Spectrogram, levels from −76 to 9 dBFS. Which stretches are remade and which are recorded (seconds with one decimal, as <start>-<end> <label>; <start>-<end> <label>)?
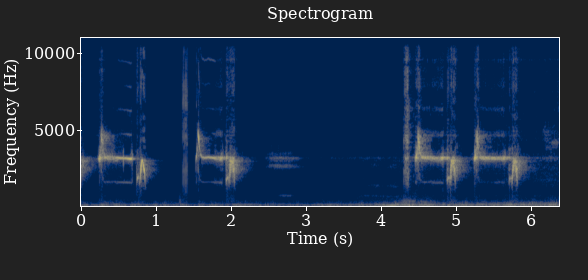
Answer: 0.0-0.5 remade; 0.5-1.8 recorded; 1.8-6.4 remade

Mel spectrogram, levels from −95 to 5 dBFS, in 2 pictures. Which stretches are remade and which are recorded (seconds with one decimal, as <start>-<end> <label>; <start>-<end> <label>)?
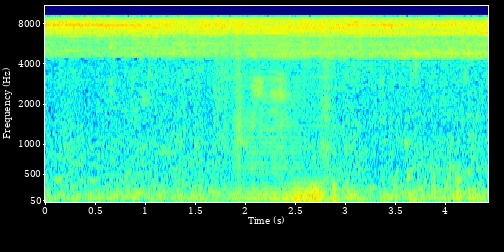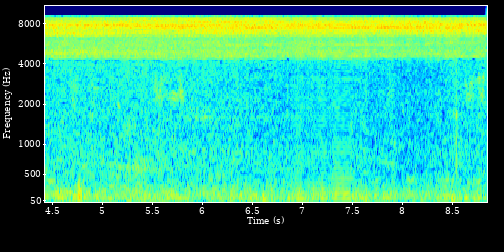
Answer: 0.0-1.8 recorded; 1.8-2.9 remade; 2.9-6.9 recorded; 6.9-7.5 remade; 7.5-8.9 recorded

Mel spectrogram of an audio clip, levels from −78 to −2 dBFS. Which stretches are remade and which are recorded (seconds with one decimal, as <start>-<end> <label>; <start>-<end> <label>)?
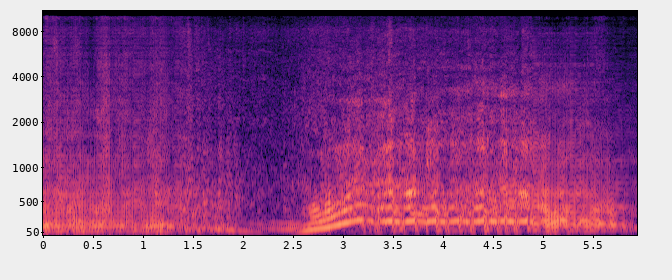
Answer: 0.0-1.4 remade; 1.4-4.9 recorded; 4.9-5.9 remade

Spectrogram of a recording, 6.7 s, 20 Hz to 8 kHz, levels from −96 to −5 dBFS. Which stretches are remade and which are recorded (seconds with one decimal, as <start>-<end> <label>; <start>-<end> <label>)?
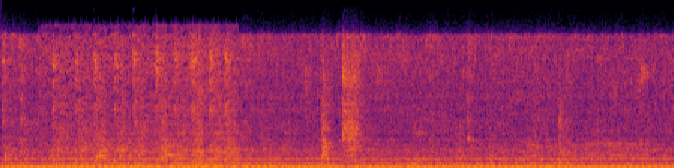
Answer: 0.0-1.5 recorded; 1.5-2.9 remade; 2.9-3.5 recorded; 3.5-4.1 remade; 4.1-6.7 recorded

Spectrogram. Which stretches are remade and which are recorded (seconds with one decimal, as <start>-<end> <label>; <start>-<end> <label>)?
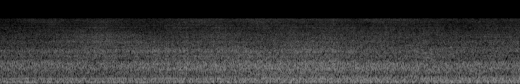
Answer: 0.0-5.2 recorded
